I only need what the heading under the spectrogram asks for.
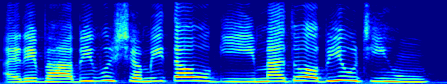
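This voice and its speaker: A woman plays a young twin from a family story, full of mischief. She speaks high, with a teasing, slightly whiny and demanding manner. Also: a little slow, a bit bright. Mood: playful.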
